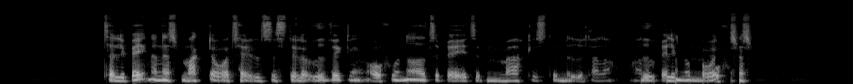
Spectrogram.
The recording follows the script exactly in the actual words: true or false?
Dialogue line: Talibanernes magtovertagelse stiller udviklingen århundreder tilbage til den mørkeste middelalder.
false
